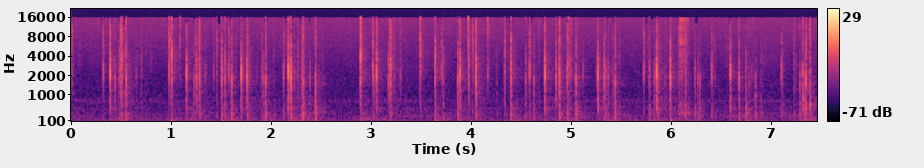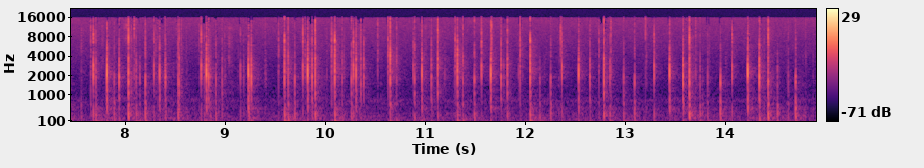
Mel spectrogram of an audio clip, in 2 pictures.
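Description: Fingernails tap and scratch the front of a tan faux-leather zippered jewelry case near the zipper, close up. Quiet, rapid dry clicks and scrapes run continuously for the whole clip, each one short with no ring, over a low steady background hum.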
